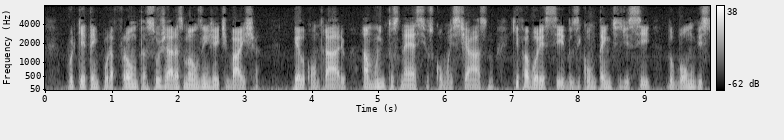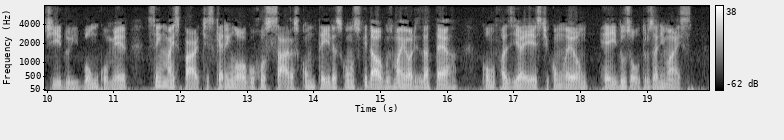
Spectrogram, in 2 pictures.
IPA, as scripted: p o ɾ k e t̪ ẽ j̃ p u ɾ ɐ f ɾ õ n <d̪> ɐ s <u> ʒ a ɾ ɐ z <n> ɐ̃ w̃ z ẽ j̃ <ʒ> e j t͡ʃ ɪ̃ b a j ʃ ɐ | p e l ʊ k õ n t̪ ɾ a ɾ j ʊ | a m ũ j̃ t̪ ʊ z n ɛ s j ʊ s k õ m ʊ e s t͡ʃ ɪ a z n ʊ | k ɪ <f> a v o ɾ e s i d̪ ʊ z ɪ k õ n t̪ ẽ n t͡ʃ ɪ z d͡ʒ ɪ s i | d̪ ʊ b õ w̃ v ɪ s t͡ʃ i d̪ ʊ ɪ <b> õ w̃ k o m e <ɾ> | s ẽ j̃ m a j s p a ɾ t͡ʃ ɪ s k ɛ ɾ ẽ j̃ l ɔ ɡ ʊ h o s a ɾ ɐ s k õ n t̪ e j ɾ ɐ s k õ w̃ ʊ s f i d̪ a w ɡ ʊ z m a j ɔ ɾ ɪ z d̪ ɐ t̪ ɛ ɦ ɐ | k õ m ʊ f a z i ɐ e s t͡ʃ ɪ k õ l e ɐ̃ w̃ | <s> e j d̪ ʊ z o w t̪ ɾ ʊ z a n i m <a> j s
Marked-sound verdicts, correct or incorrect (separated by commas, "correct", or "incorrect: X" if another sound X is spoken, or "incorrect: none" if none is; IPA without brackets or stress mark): incorrect: t̪, correct, incorrect: m, correct, correct, correct, correct, incorrect: h, correct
